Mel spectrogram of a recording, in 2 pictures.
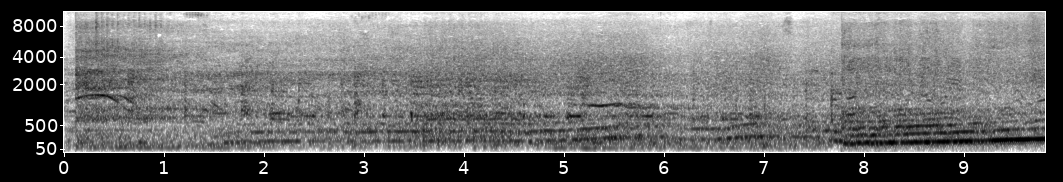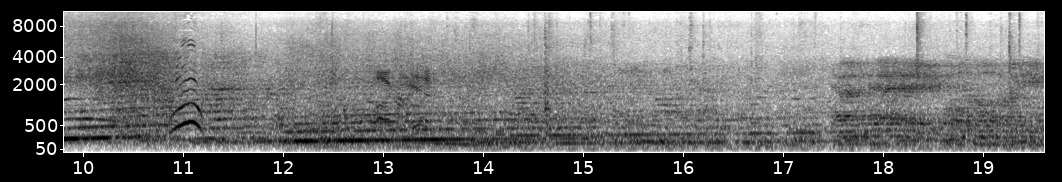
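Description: Race car engines accelerating on the drag strip, their pitch rising in long sweeps, one after another; the loudest run comes about eight to eleven seconds in.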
